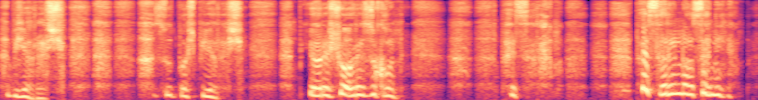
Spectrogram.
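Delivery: very high breathless gasps, panting, broken halting phrases. Reading a story aloud, the woman speaks to the old man, panting, out of breath. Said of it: "زن نفس نفس زنان گفت".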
